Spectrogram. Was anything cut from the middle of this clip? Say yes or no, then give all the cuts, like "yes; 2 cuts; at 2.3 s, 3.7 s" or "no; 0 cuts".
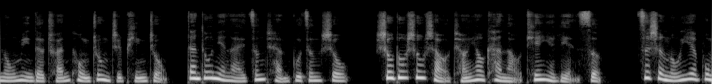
yes; 2 cuts; at 1.8 s, 3.6 s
